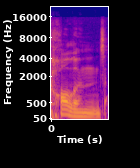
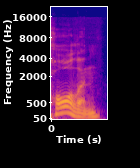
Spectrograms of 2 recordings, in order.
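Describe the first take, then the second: First: The name ends with a d sound. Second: The name ends without any d sound. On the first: The speaker calls it wrong. "I don't say Holland" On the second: The speaker calls it right. "There's no D being pronounced because it's the Norwegian pronunciation"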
